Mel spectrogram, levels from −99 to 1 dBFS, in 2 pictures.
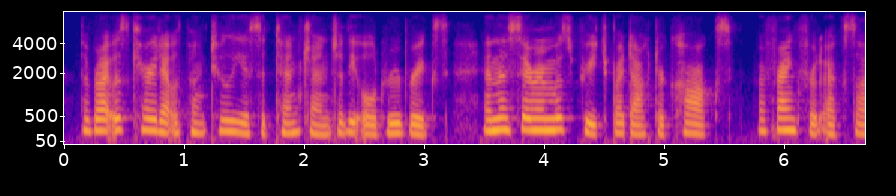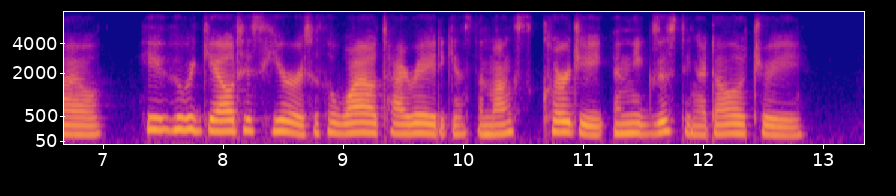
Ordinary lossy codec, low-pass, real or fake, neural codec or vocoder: Opus, 24 kbps; 7.2 kHz; real; none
